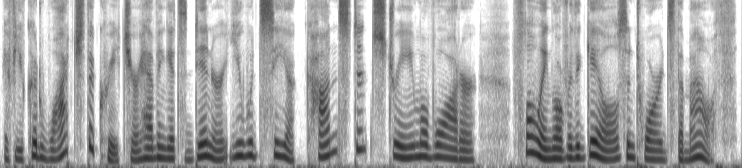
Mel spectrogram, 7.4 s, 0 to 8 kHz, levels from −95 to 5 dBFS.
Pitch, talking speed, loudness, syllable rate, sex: 195 Hz, 200 wpm, -19 LUFS, 5.0 syllables/s, female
